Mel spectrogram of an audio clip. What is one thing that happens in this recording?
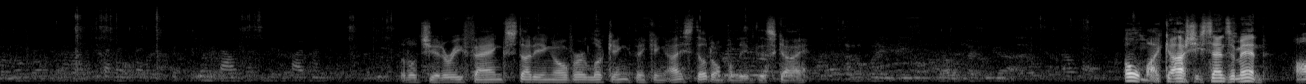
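Poker chips click together.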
